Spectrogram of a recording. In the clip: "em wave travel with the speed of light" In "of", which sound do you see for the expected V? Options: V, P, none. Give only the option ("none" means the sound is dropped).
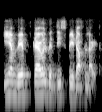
P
